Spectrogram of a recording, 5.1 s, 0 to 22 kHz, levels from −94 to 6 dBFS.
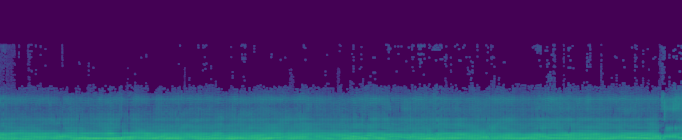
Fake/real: fake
